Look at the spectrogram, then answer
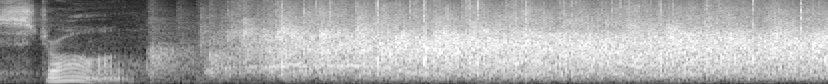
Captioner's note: audience applauding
